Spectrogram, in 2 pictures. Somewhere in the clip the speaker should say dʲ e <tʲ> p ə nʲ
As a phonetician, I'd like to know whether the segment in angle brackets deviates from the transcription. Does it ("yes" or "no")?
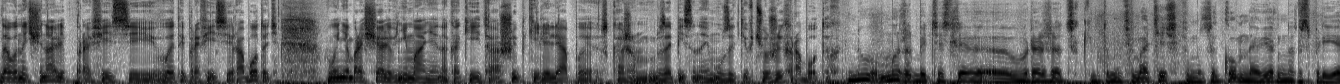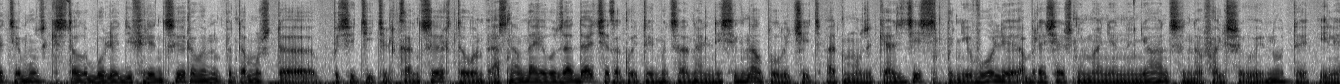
yes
